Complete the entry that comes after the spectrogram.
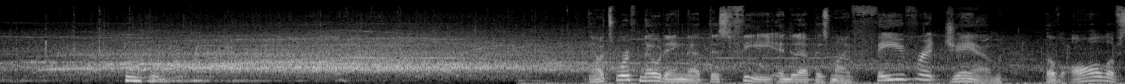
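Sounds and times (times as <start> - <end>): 
concert crowd applause and cheering: 0.0 - 11.2
speech: 1.2 - 2.2, 5.9 - 11.2.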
